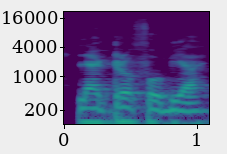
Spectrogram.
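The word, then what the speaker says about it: iatrophobia: लेट्रोफोबिया लेट्रोफोबिया लेट्रोफोबिया लेट्रोफोबिया लेट्रोफोबिया लेट्रोफोबिया।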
